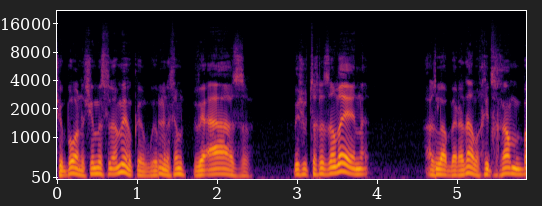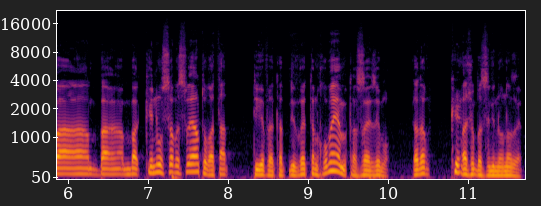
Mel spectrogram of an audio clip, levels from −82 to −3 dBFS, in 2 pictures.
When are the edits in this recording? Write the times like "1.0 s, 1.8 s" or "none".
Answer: 1.3 s, 1.6 s, 4.7 s, 5.4 s, 7.6 s, 8.5 s, 8.8 s, 9.5 s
